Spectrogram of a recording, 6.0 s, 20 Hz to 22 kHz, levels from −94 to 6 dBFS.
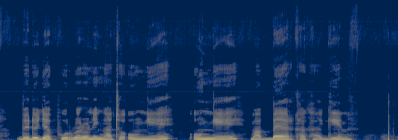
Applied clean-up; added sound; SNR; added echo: none; none; none; none.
